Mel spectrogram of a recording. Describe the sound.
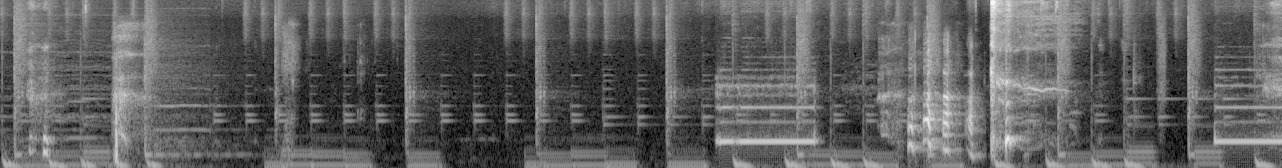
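Phone call being dialed again: steady electronic call tones and short beeps come through in several stretches, mixed with voices and other bursts of sound.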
